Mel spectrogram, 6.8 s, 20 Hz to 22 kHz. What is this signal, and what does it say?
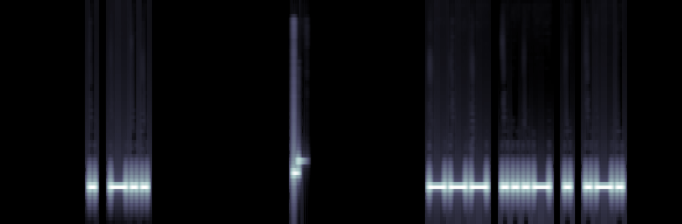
Morse code, heard as a keyed tone, about 22 wpm, 700 Hz. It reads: ED OVER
